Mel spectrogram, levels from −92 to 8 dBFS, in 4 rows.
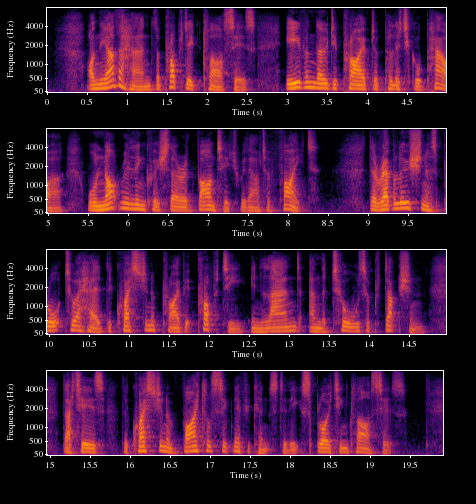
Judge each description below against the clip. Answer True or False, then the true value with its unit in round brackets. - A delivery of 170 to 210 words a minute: False (155 wpm)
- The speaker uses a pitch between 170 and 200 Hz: False (130 Hz)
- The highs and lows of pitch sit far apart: True (5.7 semitones)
